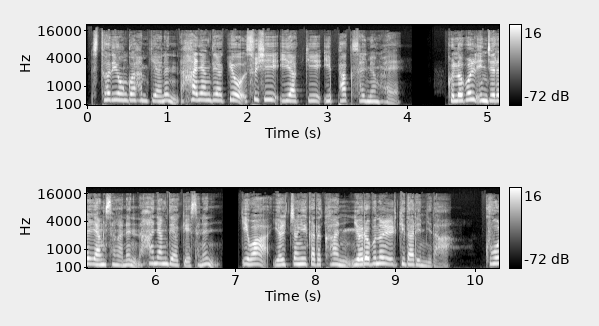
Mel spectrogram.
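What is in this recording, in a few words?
Korean General; GoLocalise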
